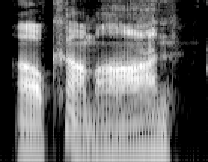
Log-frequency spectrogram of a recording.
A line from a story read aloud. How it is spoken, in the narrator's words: Klaus groaned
